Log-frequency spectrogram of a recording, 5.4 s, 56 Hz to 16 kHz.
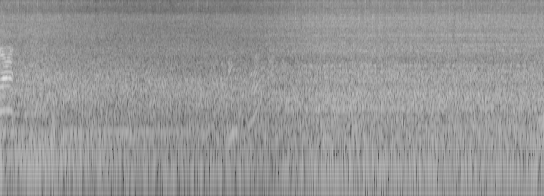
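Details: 1969 Mercury Cougar 428 Cobra Jet V8 just after carburetor reinstalled with choke set; fires and settles into steady even idle, no misses or knocks, a small leak noted nearby, some outside noise; running normally.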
